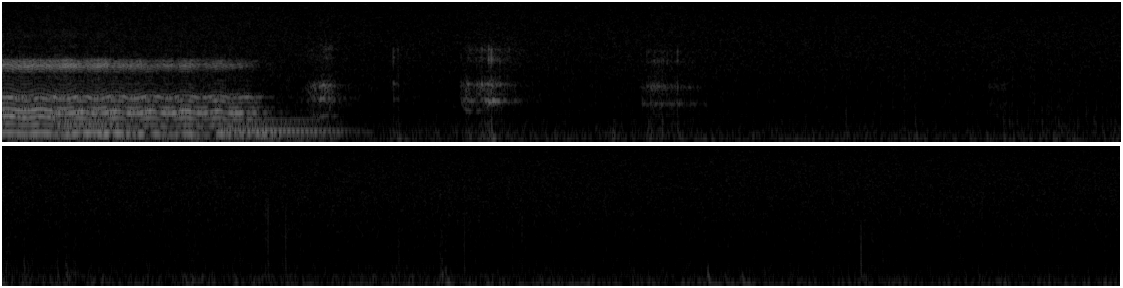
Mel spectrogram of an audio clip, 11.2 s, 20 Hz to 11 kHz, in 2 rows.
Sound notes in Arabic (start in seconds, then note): 3.2 صوت شهقة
